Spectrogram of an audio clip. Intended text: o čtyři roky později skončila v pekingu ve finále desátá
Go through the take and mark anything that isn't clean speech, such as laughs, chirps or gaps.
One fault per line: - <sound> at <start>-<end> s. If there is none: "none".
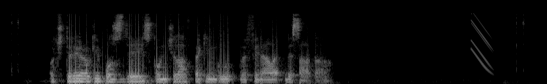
- chirp at 4.7-5.0 s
